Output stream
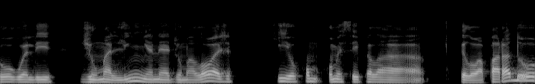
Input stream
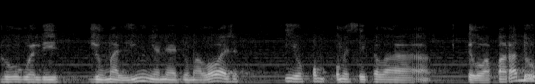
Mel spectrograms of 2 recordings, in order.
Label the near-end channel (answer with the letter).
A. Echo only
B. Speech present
A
